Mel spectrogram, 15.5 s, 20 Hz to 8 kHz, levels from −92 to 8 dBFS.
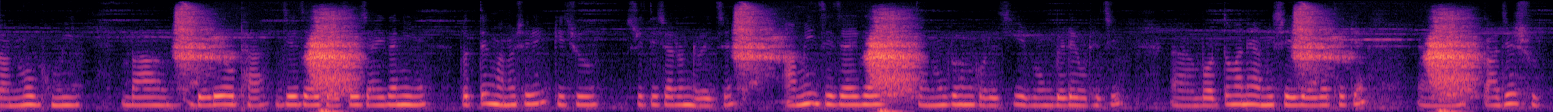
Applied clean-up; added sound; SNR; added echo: none; Breathing; 0 dB; none.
